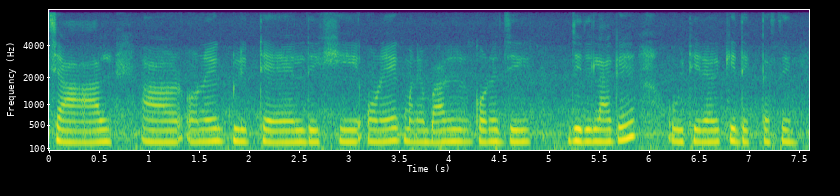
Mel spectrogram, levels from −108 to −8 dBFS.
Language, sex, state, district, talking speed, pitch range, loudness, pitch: Bengali, female, Tripura, West Tripura, 120 wpm, 200-210 Hz, -17 LUFS, 205 Hz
